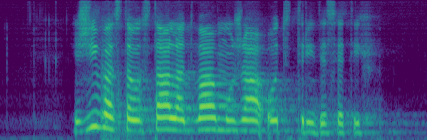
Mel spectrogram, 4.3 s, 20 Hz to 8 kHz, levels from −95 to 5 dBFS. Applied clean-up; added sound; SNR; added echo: neural separator model SepFormer DNS4.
